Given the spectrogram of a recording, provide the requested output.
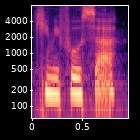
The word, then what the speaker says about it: Kimifusa: By the way, Kōbo is actually the Chinese pronunciation of the kanji that make up his Japanese name. In Japanese, his name is read Kimifusa.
